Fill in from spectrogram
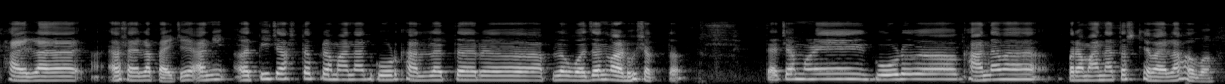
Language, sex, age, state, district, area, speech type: Marathi, female, 60+, Maharashtra, Nagpur, urban, spontaneous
